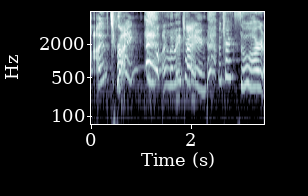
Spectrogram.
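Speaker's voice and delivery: high, loud laughing wail; exasperated, half-laughing whine; whiny protest. Real, not acted. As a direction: plead comically that you're doing your best. Protests advice to get stronger.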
